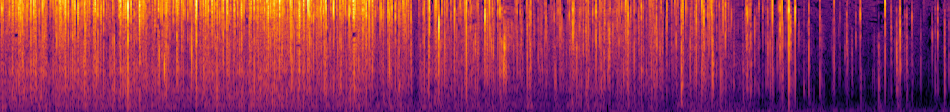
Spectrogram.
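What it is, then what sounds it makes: Plastic bubble wrap being crinkled. A hand-sized bundle of pink and red plastic bubble wrap, with hollow air-filled bubbles, is held and squeezed with the fingertips of both hands. It gives off a dense, bright crinkling with sharp pops. The sound thins after about four seconds into sparser, separate snaps.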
